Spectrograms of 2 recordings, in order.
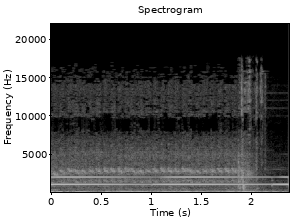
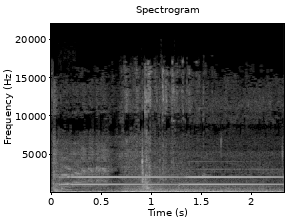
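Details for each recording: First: Dodge Durango 4.7 L V8 with intermittent crank-no-start: starter spins steadily over a constant chime but never fires; throttle position sensor suspected. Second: Dodge Durango 4.7 V8 (2004–2009) after the ignition fix for intermittent crank-no-start: cranks briefly and catches cleanly into a steady idle near 1000 rpm, down from about 1500 before; normal start.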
